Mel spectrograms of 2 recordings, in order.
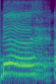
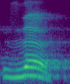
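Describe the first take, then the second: First: It begins with a hard d sound. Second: It begins with a breathy th sound. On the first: The speaker calls it wrong. "bukan the" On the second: The speaker calls it right. "tapi the. Ada udara"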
